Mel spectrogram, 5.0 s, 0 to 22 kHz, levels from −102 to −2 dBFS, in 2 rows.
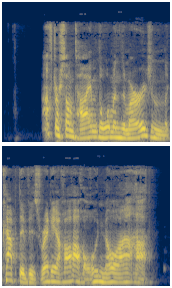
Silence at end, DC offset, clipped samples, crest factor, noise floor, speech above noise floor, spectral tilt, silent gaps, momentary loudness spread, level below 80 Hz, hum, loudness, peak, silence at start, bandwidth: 0.35 s; under 0.1%; under 0.1%; 14 dB; -66 dBFS; 52 dB; -5.5 dB/octave; none; 5 LU; -50 dBFS; none; -15 LUFS; -2 dBFS; 0.6 s; 12.5 kHz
